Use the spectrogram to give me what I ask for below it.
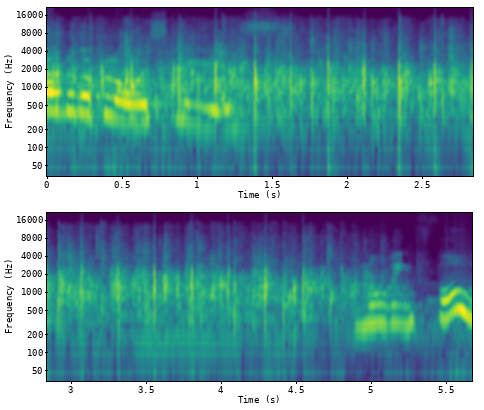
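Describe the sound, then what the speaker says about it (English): Audience applause for medical students at an MBBS orientation program, dense clapping with sharp claps throughout, while a voice carries on over the top, ending with a brief pause and more talk. "let's put our hands together and give a big round of applause for all our students"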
